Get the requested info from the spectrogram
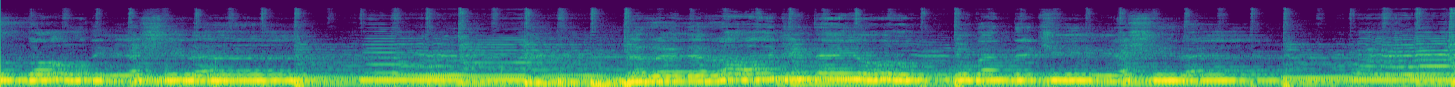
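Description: Live amplified band music: keyboard and string instruments play a folk song while a male singer sings melodic, gliding lines into the microphone.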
